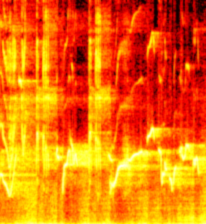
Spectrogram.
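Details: Oriental magpie-robin fighting song used to provoke other magpie-robins, with sharp upslurred whistles and drawn-out, wavering high notes over faint low hum.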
